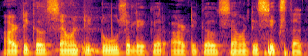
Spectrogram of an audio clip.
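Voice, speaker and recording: A man with a Pakistani accent gives an informal exam-prep law lecture, mixing in English legal terms, in a halting, instructive way with pauses between phrases. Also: lowish voice, level tone, darkish tone, slight background noise.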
